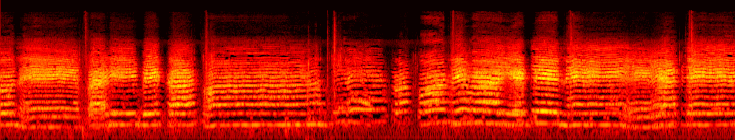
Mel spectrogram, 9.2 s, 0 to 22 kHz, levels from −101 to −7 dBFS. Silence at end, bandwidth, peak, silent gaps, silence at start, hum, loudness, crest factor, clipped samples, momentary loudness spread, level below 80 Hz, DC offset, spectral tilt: 0 s; 16.5 kHz; -18 dBFS; none; 0 s; none; -34 LUFS; 18 dB; under 0.1%; 12 LU; -82 dBFS; under 0.1%; 0.5 dB/octave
